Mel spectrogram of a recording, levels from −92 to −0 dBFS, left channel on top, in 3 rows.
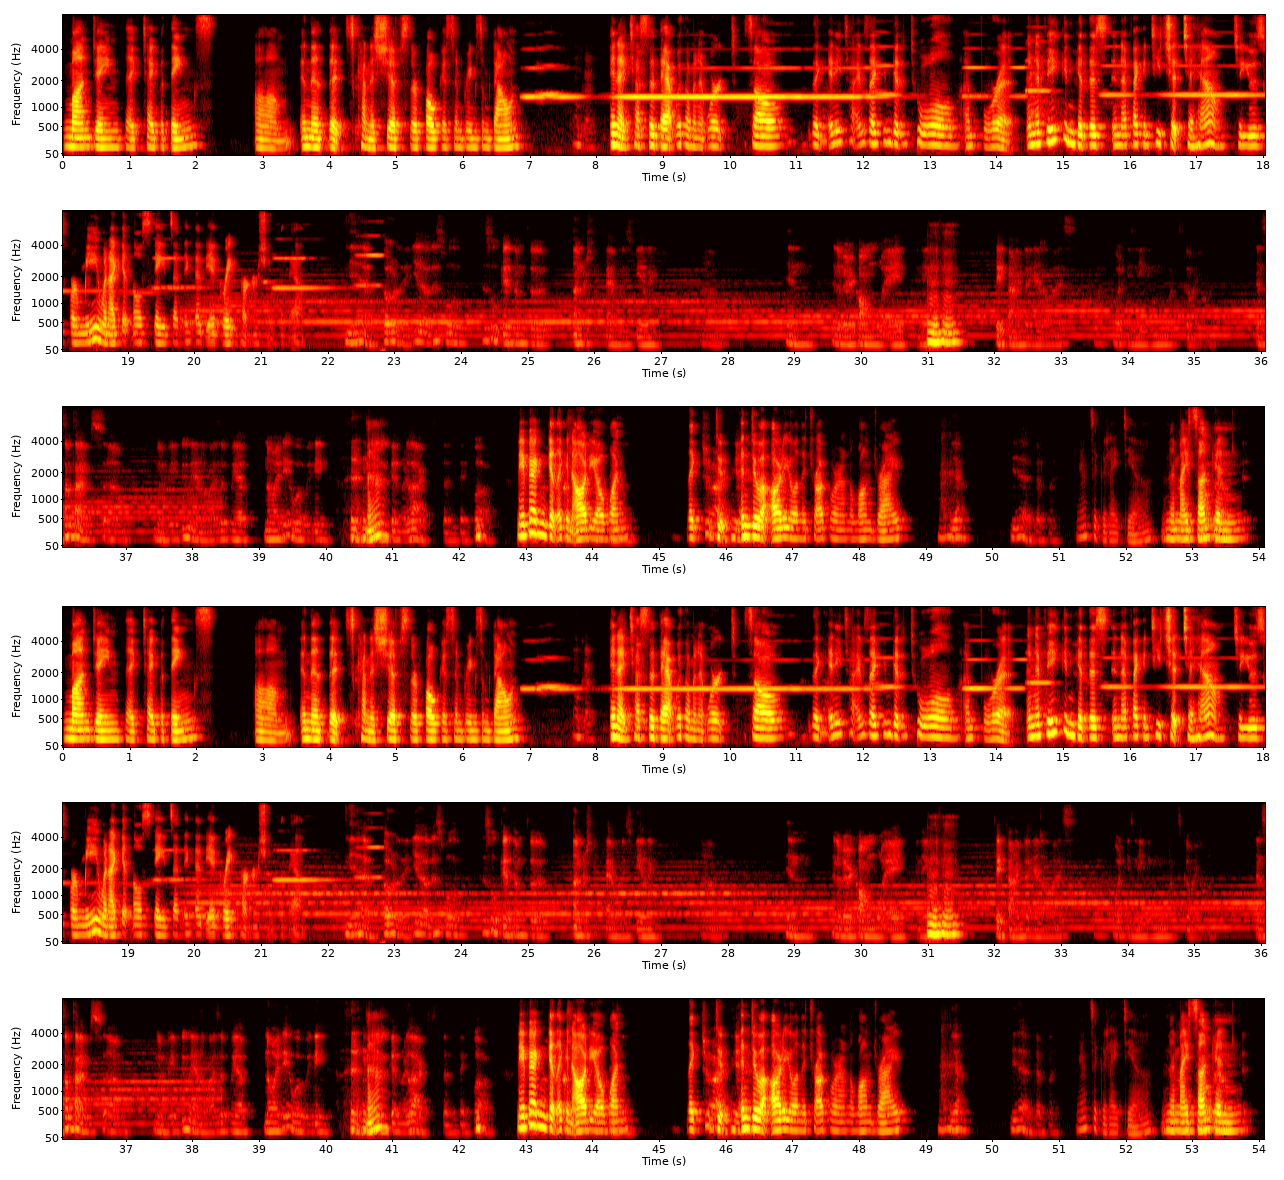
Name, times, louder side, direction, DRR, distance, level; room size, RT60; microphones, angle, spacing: voice 1, 0.0-2.2 2.9-6.9 8.2-9.9 10.3-10.8 11.2-21.1 21.4-21.6 31.0-31.5 40.6-40.9 42.9-44.5 45.4-45.5 45.9-46.0 46.2-48.6 49.2-49.4 51.3-51.4 51.8-53.6, right 1 dB, 5° right, 10 dB, 0.6 m, -27 dB
sound 1, 6.9-7.8 8.2-12.6 13.5-14.9 15.5-16.1 16.4-18.7 19.3-20.1 21.0-22.0 22.4-22.8, left 5 dB, 45° left, 1.5 m, -34 dB
sound 2, 19.6-38.4, right 2 dB, 80° right, 1.7 m, -51 dB
voice 2, 22.2-24.1 24.3-25.3 25.7-26.9 27.6-27.9 28.9-29.2 29.6-31.3 32.0-33.2 33.5-35.3 35.9-37.0 37.4-38.8 39.1-41.4 41.8-42.5 43.0-44.5 45.6-46.4 49.3-49.6 50.3-50.9 52.5-53.8, right 1 dB, 30° right, -1 dB, 2.7 m, -46 dB
11.0 x 5.1 x 2.9 m, 0.28 s
head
